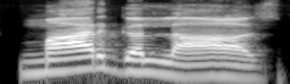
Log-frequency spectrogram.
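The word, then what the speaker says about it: Margalla: की पहाड़ियों इस्लामाबाद में इसे आपने बोलना है मरगल्लज आपने क्या शब्द प्रोनाउंस करना है मरगल्लास और मरगल से हिमाल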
